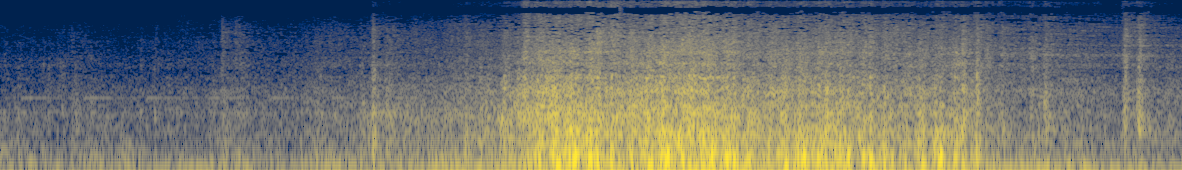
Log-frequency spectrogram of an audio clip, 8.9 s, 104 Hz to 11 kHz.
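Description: JR Shikoku 2700 series diesel express train passing close by. It grows louder from about three seconds in and is loudest between about four and seven seconds, with the wheels clattering over the rail joints, then it fades as the train draws away.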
